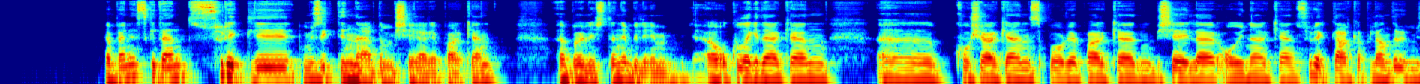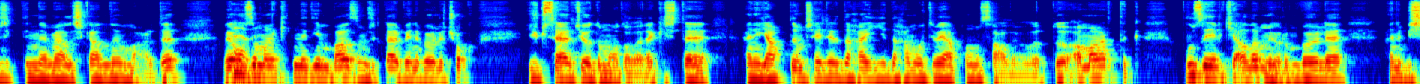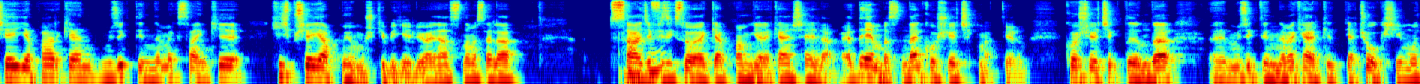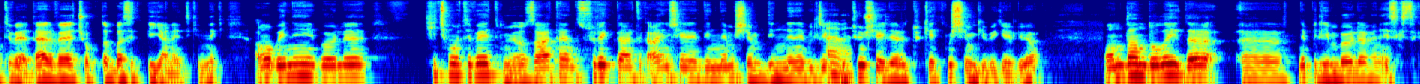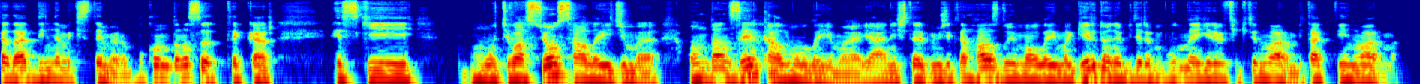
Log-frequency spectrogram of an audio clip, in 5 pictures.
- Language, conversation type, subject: Turkish, advice, Eskisi gibi film veya müzikten neden keyif alamıyorum?
- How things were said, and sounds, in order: other background noise; "sağlıyordu" said as "sağlıyoldu"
